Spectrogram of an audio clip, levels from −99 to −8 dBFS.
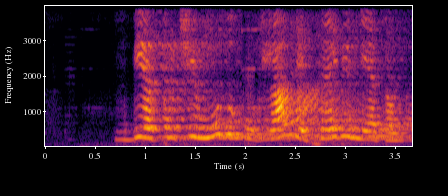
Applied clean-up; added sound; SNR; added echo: neural separator model SepFormer DNS4.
